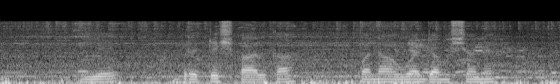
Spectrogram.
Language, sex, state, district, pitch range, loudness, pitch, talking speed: Hindi, male, Madhya Pradesh, Katni, 95-120 Hz, -16 LUFS, 115 Hz, 95 wpm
